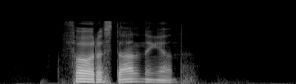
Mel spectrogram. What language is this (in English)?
Swedish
